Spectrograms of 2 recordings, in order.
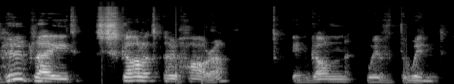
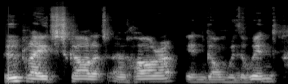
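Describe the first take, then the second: First: Slow question read. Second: Said in the usual way. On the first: Shown as a demonstration. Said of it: "I'll read them slowly". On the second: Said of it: "I'll read them again".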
